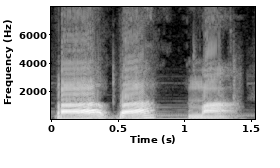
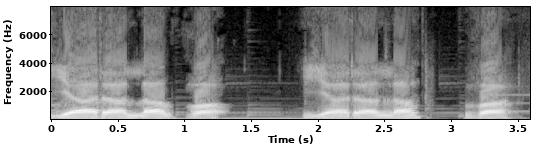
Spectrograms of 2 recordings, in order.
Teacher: सब के उच्चारण में हवा जो है कम मात्रा में निकलता है तो इसलिए इसको बोलते हैं अल्पप्राण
